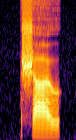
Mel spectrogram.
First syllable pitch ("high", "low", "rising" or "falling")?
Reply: low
